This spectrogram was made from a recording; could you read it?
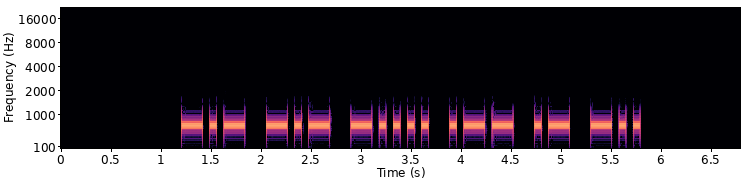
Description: Morse code, heard as a keyed tone, about 17 wpm, 700 Hz. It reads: KK6WAD
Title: USA Call Signs - 6 Characters - 4x Character Spacing - 17wpm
